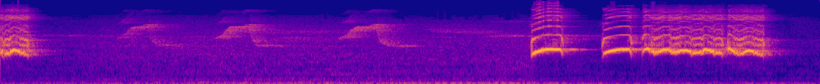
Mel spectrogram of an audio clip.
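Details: Orange-headed thrush kept in a cage in Bali, used to prompt other birds to sing; faint high whistles, then two loud warbled phrases with sweeping, trilled notes.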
